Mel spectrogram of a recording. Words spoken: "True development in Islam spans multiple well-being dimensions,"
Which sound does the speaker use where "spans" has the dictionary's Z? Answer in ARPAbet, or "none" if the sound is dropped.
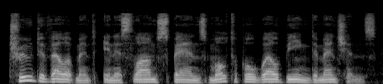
Z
